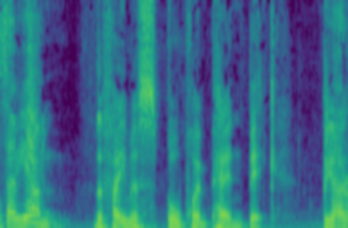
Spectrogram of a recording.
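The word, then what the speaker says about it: Bich: surname was Bisch, B-I-C-H, but in German it's pronounced BIC. And he realised very early on in his business career that his surname is mispronounced by English people, who would say the CH as a sh sound. So he was Bisch instead of Bic.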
